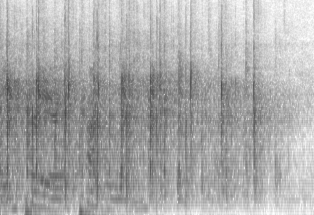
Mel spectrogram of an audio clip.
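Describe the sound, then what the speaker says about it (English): An audience at a women's transformation summit breaks into applause, a dense burst of clapping that swells, then gradually thins and fades out over a few seconds. "give another round of applause for Sister Wakili Muhammad and Sister Felici"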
